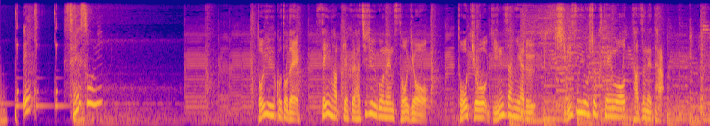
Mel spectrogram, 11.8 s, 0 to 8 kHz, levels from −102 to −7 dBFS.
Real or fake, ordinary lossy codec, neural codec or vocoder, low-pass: real; none; none; 7.2 kHz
